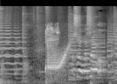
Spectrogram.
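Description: Upbeat background music, with a cartoon-style comedy sound effect about a second in: a quick upward slide in pitch followed by a wobbling tone.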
